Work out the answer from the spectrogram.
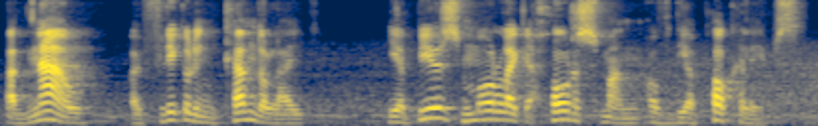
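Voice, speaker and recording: A man hosting a game playthrough, reading the story aloud in a dramatic, deliberate way and adding his own commentary. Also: mid-range voice, expressive, a little hiss or hum. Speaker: gaming video host. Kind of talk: reading visual novel narration aloud with personal commentary.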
